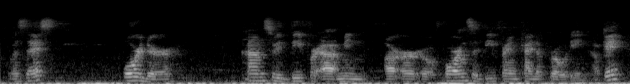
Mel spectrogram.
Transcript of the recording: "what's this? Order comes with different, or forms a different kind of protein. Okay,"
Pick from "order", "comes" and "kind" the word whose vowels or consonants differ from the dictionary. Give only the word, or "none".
comes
